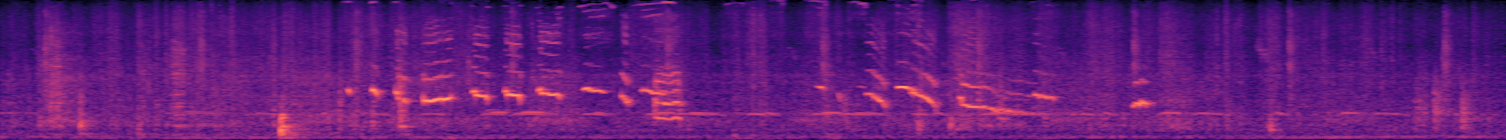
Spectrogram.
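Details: Border Collie offered for sale, whining and yipping in a long excited run of high, wavering, repeated cries, some rising then falling, interspersed with a low steady whine and occasional knocks.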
